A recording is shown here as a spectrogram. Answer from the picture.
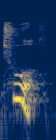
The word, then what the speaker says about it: Tuel: So, and my last name was Tuel, which is kind of an odd name. I'd have to spell it every time. T-U-E-L. And they would say T-E what? No, T-U-E-L.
